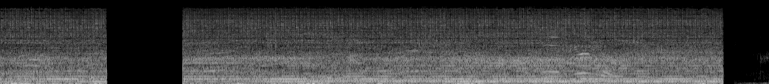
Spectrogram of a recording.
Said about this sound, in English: I had to shut off the recording because the tractor, it was getting a little too loud. I'm like, man, this tractor is too loud for this mic.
